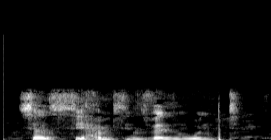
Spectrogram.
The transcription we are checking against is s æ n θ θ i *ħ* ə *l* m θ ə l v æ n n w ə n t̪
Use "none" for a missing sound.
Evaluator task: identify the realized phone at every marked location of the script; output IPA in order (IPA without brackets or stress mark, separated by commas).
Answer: ħ, none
